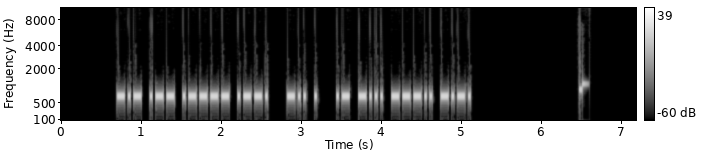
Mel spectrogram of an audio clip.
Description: Morse code, heard as a keyed tone, about 36 wpm, 700 Hz. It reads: KW1P DE AB8C
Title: USA Callsign DE Callsign - 4 Characters - 35wpm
